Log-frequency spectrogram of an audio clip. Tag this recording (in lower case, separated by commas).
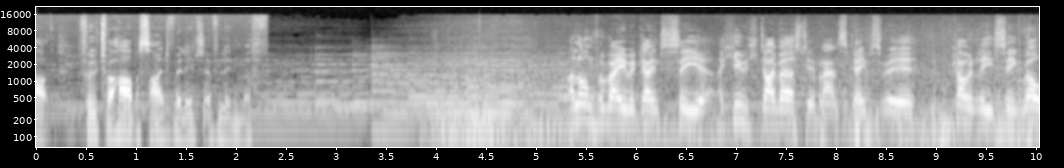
speech, music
